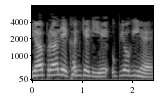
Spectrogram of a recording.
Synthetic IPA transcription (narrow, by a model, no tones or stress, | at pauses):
japɾaleːkʰənkelieʔʊpjoːɡiɦɛː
